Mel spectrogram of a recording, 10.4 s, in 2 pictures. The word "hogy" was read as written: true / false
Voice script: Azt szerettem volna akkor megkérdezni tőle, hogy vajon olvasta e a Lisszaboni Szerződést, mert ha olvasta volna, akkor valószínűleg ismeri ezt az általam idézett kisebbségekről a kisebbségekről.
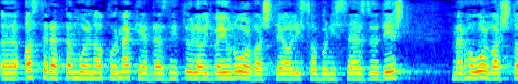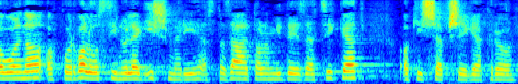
true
